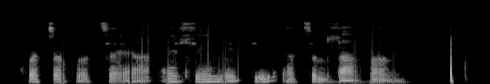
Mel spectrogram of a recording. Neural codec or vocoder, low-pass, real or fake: vocoder, 44.1 kHz, 128 mel bands, Pupu-Vocoder; 7.2 kHz; fake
